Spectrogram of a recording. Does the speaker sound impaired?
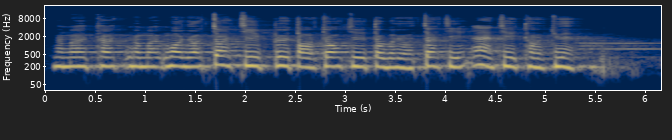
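Yes: hearing impairment; wears hearing aid, hears car horns and ambulance sirens with hearing aid; speech not very clear, others may not understand her.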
